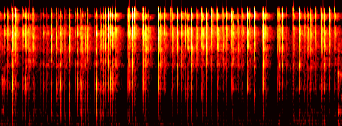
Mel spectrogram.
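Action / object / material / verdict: tap / epoxy resin coaster with glitter / epoxy resin / none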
